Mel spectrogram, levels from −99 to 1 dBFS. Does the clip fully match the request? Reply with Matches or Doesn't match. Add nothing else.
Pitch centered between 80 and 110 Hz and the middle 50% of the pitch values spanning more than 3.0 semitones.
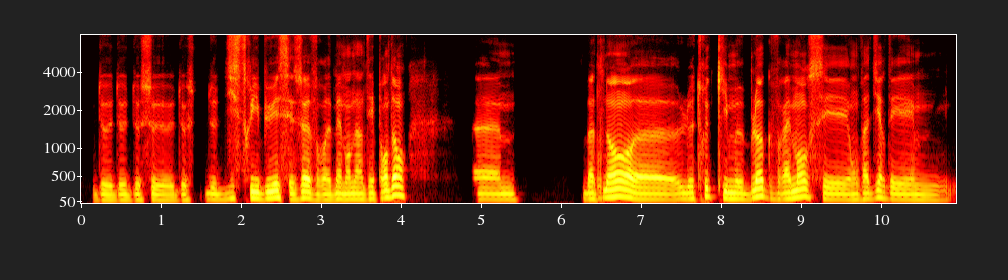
Matches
